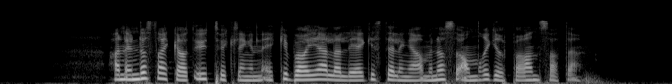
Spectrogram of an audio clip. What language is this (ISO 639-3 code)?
nor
